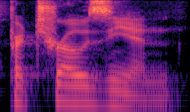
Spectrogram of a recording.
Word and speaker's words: Petrosyan: It's Petrosyan, by the way. Petrosyan. All right, so I have also not pronounced a single fighter's name right this video, nor have I ever pronounced a single fighter's name.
